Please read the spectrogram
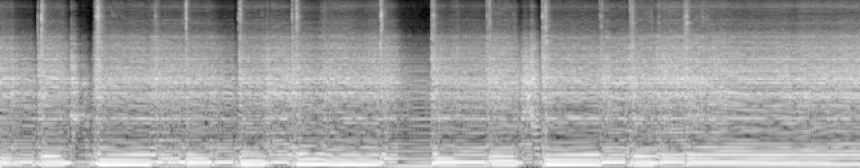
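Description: A heavily distorted electric guitar played through a distortion edge setting plays loud, chunky chords and riffs with brief pauses, with no one talking.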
